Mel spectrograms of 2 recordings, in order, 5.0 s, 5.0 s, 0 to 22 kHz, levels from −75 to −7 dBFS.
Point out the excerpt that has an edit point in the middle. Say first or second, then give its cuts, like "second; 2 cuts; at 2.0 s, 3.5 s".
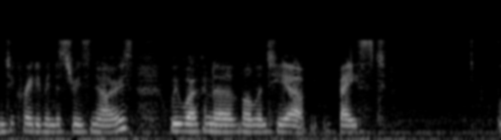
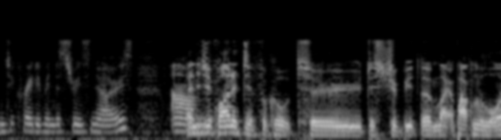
second; 1 cut; at 1.6 s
